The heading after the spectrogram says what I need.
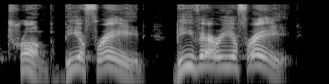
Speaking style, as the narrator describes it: to yell

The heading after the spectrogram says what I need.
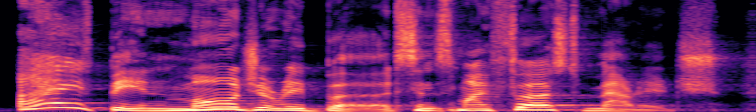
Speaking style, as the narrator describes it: my mother said in her booming voice to the postmistress, Mrs

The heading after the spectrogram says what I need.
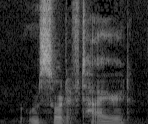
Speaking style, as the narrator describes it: the girl closed her eyes before murmuring

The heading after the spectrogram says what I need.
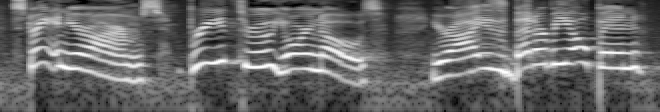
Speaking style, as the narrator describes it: yells demands into the air

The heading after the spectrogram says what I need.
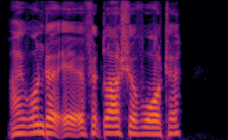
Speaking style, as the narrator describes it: he said feebly

